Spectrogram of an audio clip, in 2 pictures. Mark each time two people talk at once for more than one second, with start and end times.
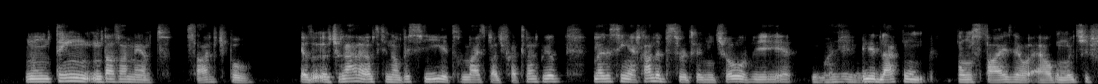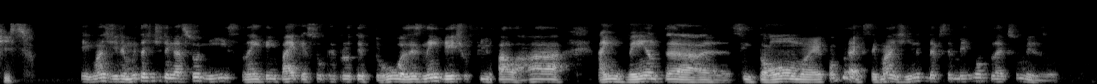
none

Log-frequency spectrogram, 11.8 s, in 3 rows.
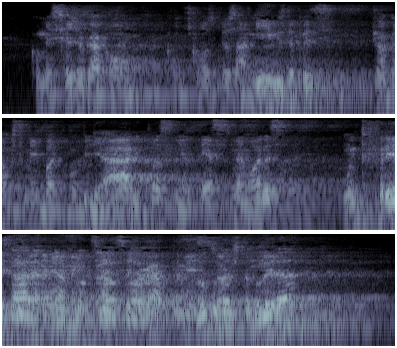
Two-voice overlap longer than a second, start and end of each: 7.9-10.7

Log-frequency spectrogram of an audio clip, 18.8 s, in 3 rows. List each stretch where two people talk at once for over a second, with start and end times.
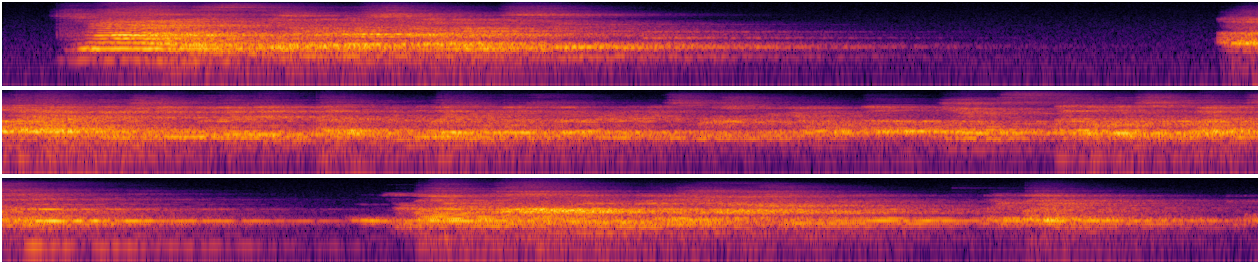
0.7-2.7, 15.0-16.6

